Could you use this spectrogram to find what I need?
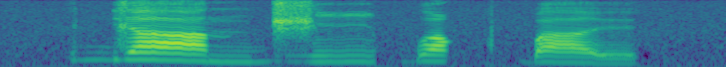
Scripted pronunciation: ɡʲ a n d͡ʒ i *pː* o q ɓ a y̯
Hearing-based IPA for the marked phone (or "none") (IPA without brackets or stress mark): ɓ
